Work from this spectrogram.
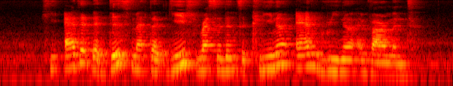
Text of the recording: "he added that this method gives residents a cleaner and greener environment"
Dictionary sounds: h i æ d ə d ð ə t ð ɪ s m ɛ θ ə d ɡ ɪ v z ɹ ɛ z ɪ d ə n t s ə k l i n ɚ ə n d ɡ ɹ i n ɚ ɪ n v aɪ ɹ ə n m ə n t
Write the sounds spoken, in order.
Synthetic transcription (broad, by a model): h i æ d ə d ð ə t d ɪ s m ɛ t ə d ɡ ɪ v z ɹ ɛ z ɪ d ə n s ə k l i n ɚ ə n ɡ ɹ i n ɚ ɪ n v aɪ ɹ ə n m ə n t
